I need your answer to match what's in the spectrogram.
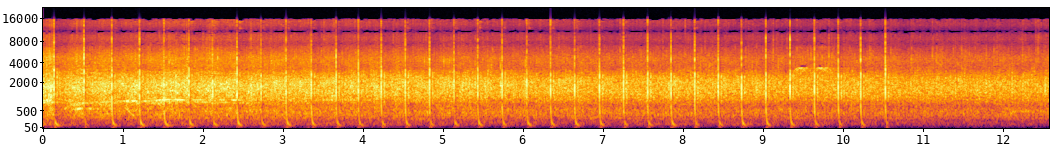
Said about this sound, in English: And I thank them for the time that I had with them today. Can we please applaud them?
